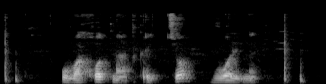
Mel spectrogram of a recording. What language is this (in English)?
Belarusian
